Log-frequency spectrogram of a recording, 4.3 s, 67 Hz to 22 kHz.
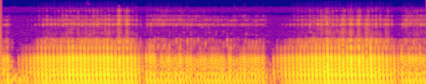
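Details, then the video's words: Eric, a pet cat, purring steadily with its tongue poking out; a low, rumbling, pulsed purr with a fine rapid beat, swelling in loud phrases broken by short breath pauses near 1.4 and 2.7 seconds, indoors. "Eric just has a purr and a blep for you today"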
